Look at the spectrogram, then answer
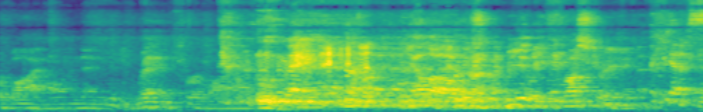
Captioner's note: laughing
